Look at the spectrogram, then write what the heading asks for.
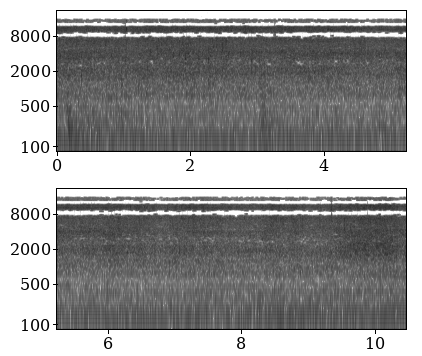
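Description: Diced raw chicken sizzling steadily in hot oil in a frying pan as it is stirred and fried.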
